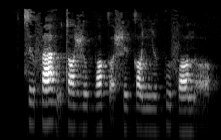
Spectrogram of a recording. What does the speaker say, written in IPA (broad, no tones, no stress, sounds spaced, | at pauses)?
t͡s ɯ f a v ṵ t ɔ ɮ u b ɔ k ɔ̰ ɬ ʉ k ɔ ɲ ɯ kʷ ɯ f ɔ n ɔ̰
